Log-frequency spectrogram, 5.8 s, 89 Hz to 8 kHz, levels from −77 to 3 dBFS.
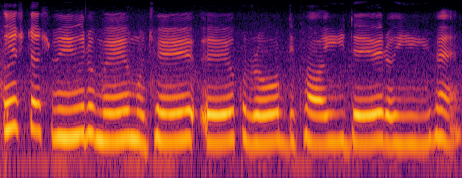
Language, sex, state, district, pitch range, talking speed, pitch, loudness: Hindi, female, Madhya Pradesh, Katni, 220-250 Hz, 105 wpm, 230 Hz, -13 LUFS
